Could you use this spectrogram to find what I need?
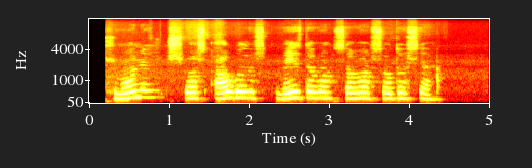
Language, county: Lithuanian, Vilnius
